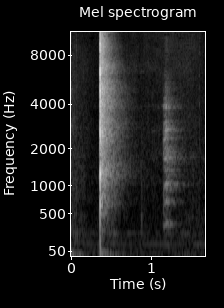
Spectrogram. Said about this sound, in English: That's why I clap so you can cut between claps.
